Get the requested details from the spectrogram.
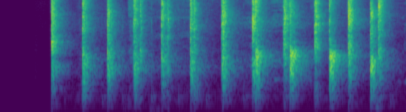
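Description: A quick series of about a dozen sharp, loud plastic pops from a squeezed water bottle, coming in a fairly steady, slightly uneven rhythm with no talking.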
